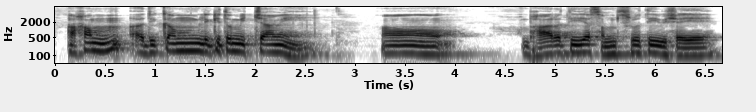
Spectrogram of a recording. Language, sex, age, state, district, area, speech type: Sanskrit, male, 45-60, Karnataka, Shimoga, urban, spontaneous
